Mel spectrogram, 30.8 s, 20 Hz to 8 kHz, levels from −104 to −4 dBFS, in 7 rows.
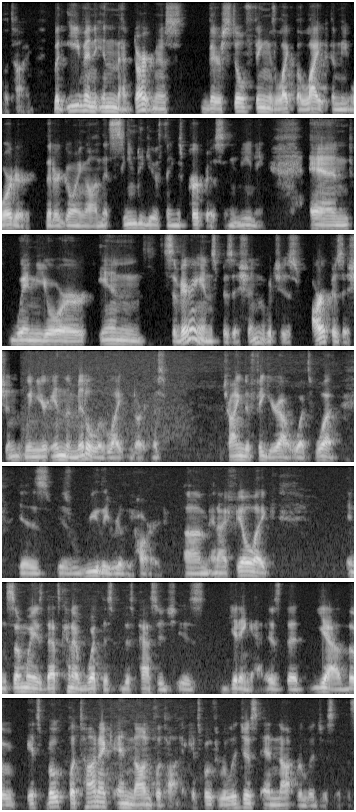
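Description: Right at the start, 0.02 to 0.38 s, speech cut by the noise suppressor: it mistook bits of speech for noise and dipped them by up to about 16 dB.

At 13.42 s the room noise jumps by about 15 dB and the noise suppressor is catching up. Noise leaks through, then sinks by about 12 dB over 2.16 s.

The same speech cut by the suppressor returns at 17.12 to 18.32 s, 19.15 to 19.89 s, 20.46 to 21.33 s, 22.55 to 25.91 s and from 26.55 s to the end, with dips of about 10 to 22 dB. The deepest is in the 22.55 s stretch. Under it all you can hear the G.722 call path's band limit, with nothing above 8 kHz.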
